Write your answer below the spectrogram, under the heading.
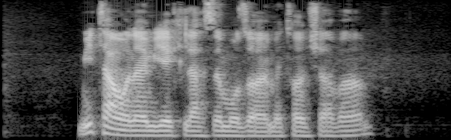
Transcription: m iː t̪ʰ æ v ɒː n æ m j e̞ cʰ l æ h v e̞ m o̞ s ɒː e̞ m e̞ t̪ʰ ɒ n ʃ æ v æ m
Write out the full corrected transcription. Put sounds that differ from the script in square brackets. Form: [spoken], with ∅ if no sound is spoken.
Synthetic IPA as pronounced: m iː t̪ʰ æ v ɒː n æ m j e̞ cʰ l æ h [z] e̞ m o̞ [z] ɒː e̞ m e̞ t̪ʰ ɒ n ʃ æ v æ m

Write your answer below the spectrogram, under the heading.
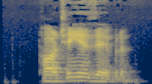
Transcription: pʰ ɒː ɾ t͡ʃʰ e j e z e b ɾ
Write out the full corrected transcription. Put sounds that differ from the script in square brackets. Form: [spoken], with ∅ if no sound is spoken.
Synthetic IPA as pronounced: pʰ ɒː ɾ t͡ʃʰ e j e z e b ɾ

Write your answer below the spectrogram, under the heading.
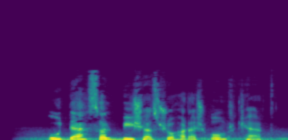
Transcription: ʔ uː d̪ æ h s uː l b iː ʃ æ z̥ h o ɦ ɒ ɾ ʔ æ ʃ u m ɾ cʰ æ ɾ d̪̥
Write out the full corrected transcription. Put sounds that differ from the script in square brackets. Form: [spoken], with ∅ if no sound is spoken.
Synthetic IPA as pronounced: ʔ uː d̪ æ h s [ɒː] l b iː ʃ æ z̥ [ʃ] o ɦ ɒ ɾ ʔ æ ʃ [o] m ɾ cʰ æ ɾ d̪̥

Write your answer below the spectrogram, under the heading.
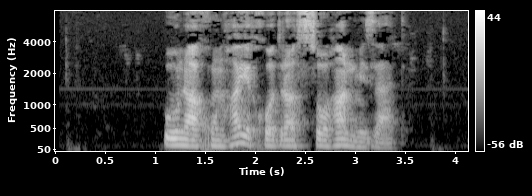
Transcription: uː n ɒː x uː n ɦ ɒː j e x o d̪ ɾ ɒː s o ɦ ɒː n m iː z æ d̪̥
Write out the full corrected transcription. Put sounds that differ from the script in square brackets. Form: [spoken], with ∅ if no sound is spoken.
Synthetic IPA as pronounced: uː n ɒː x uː n ɦ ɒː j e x o d̪ ɾ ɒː s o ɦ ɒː n m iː z æ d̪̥

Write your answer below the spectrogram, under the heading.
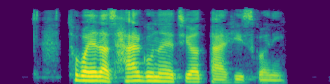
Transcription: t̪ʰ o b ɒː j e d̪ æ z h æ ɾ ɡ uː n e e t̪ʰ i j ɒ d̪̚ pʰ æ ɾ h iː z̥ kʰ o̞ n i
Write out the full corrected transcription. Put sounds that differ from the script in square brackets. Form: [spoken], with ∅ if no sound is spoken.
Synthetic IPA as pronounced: t̪ʰ o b ɒː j [æ] d̪ æ z h æ ɾ ɡ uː n e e t̪ʰ i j [ɒː] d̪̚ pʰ æ ɾ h iː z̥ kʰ o̞ n [iː]

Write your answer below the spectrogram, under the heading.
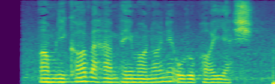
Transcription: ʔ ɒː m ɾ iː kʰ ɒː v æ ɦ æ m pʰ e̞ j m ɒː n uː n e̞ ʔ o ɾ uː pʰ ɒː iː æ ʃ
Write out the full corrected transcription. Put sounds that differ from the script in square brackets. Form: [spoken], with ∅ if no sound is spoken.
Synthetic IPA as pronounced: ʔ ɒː m ɾ iː kʰ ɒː v æ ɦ æ m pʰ e̞ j m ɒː n [ɒː] n e̞ ʔ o ɾ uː pʰ ɒː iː æ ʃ

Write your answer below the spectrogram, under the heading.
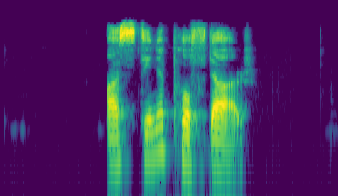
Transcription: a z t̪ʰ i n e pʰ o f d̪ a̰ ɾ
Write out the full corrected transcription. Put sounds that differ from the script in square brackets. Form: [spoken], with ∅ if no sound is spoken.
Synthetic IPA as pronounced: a [s] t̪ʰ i n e pʰ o f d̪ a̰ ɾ

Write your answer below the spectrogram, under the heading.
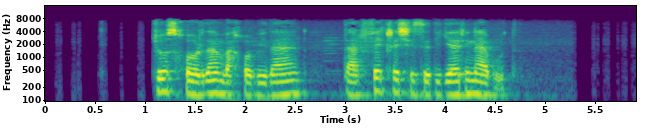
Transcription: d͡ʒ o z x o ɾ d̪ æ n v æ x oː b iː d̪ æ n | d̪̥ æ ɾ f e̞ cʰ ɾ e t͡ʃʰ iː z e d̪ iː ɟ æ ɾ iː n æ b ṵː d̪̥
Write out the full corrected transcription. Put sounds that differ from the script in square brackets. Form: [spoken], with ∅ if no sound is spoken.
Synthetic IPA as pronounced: d͡ʒ o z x o ɾ d̪ æ n v æ x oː b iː d̪ æ n | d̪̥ æ ɾ f e̞ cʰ ɾ e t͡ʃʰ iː z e d̪ iː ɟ æ ɾ iː n æ b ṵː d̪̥

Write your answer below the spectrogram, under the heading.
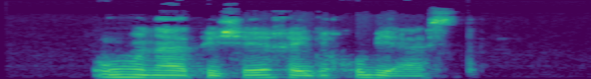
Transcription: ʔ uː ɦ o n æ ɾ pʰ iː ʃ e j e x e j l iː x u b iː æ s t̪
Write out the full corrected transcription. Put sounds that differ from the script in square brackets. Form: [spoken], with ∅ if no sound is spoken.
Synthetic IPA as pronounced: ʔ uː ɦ o n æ ɾ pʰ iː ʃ e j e x e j l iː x u b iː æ s t̪

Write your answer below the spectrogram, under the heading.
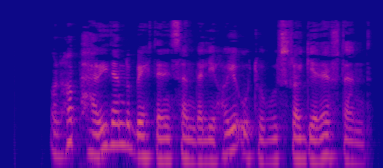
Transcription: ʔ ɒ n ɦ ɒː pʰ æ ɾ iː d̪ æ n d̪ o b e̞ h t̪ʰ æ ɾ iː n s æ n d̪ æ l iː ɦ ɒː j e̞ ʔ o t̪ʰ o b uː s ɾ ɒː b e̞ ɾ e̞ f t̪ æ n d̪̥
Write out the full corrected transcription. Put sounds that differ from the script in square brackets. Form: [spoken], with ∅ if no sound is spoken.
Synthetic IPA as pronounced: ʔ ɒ n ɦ ɒː pʰ æ ɾ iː d̪ æ n d̪ o b e̞ h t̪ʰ æ ɾ iː n s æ n d̪ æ l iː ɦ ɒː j e̞ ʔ o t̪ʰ o b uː s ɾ ɒː [ɟ] e̞ ɾ e̞ f t̪ æ n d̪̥

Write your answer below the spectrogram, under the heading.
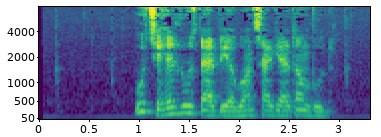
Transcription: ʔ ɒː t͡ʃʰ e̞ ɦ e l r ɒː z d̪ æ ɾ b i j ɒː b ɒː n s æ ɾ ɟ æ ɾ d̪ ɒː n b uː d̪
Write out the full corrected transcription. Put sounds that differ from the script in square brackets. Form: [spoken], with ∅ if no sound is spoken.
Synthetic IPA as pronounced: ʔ [uː] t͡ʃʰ e̞ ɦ e l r [uː] z d̪ æ ɾ b i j ɒː b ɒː n s æ ɾ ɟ æ ɾ d̪ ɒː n b uː d̪

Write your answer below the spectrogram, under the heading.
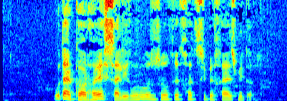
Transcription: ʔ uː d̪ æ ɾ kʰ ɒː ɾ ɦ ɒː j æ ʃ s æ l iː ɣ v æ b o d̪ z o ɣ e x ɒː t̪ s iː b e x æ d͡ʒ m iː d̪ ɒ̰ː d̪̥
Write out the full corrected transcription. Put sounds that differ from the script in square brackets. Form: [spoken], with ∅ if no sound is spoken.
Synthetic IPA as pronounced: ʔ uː d̪ æ ɾ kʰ ɒː ɾ ɦ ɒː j æ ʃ s æ l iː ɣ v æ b o [∅] z o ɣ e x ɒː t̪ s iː b e x æ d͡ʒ m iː d̪ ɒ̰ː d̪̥

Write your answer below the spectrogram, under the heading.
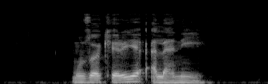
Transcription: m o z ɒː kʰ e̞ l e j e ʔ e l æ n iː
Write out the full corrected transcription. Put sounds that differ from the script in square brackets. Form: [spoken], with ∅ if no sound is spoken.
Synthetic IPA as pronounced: m o z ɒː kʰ e̞ [ɾ] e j e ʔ [æ] l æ n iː

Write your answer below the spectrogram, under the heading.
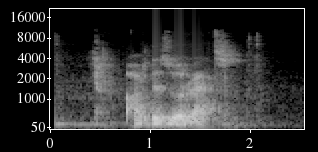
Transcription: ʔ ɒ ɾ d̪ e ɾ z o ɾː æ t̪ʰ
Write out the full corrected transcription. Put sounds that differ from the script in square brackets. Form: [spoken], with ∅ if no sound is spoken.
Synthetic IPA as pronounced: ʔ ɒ ɾ d̪ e [∅] z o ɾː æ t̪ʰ

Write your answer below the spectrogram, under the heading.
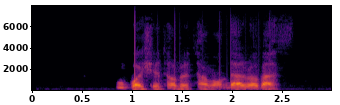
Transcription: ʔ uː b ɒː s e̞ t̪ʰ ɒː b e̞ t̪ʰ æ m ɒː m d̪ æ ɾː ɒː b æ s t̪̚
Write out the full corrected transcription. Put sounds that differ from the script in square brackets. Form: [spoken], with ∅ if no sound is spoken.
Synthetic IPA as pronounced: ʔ uː b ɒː [ʃ] e̞ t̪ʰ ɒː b e̞ t̪ʰ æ m ɒː m d̪ æ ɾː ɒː b æ s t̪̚

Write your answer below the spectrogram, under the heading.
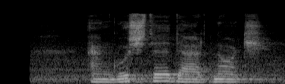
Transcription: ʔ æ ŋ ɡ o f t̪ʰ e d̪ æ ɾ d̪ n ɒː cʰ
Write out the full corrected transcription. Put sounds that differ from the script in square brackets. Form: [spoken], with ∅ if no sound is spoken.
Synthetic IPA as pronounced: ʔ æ ŋ ɡ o [ʃ] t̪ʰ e d̪ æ ɾ d̪ n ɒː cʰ

